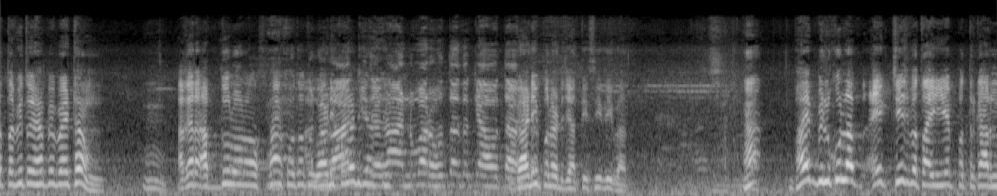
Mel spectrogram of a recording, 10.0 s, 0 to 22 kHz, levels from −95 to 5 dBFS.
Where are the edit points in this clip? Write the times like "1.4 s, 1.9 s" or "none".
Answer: 7.5 s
